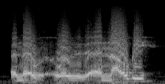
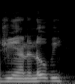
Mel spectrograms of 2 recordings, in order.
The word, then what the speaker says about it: Anunoby: Anobi? That's how you pronounce his last name? OG Anunoby?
